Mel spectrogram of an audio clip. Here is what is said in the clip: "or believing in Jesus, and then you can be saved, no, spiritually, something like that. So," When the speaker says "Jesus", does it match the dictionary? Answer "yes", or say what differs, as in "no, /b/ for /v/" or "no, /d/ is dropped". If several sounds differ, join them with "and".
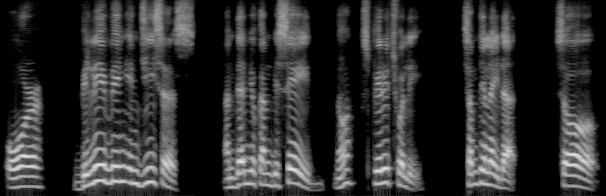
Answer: no, /s/ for /z/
